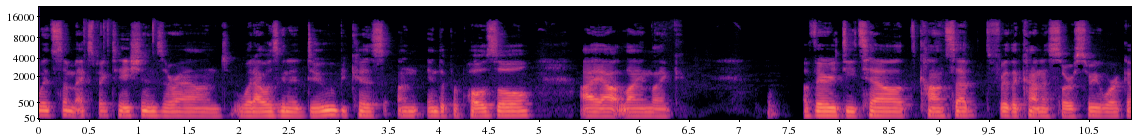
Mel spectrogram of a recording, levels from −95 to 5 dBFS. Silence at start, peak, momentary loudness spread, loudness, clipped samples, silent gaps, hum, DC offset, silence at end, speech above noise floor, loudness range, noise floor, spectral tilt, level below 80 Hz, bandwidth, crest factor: 0 s; -12 dBFS; 8 LU; -29 LUFS; under 0.1%; none; none; under 0.1%; 0 s; 35 dB; 2 LU; -64 dBFS; -5 dB/octave; -72 dBFS; 14.5 kHz; 18 dB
